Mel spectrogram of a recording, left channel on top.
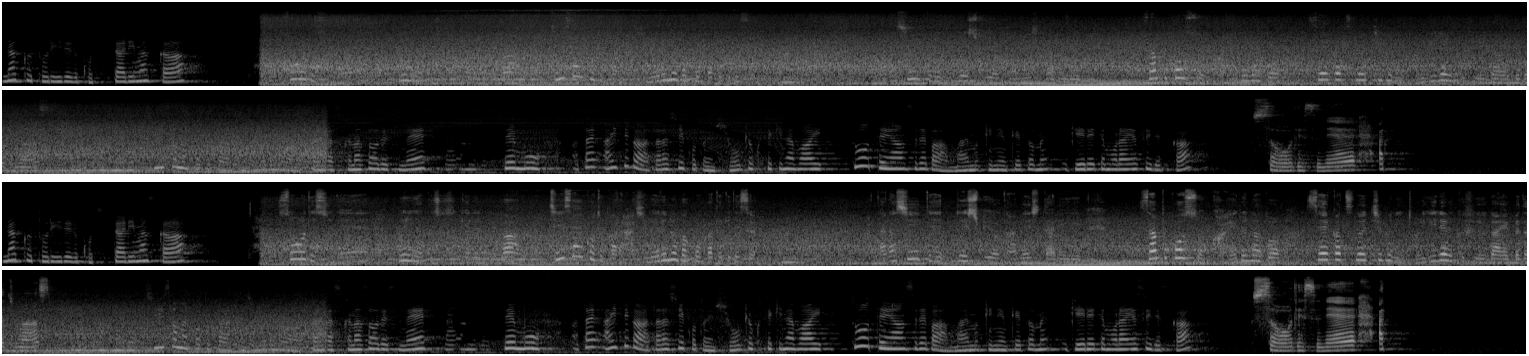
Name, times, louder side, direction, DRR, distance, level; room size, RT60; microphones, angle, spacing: voice 1, 0.0-1.8 7.7-8.0 15.9-19.5 20.3-27.2, right 1 dB, 15° right, 13 dB, 0.7 m, -39 dB
voice 2, 2.5-7.6 8.6-11.1 11.4-15.7 19.7-20.1 27.7-29.1, right 4 dB, 45° right, 16 dB, 0.9 m, -36 dB
sound 1, 2.6-18.5, left 2 dB, 15° left, 0.8 m, -36 dB
sound 2, 18.1-23.1, left 2 dB, 65° left, 7.8 m, -57 dB
18.5 x 15.5 x 9.4 m, 0.70 s
head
